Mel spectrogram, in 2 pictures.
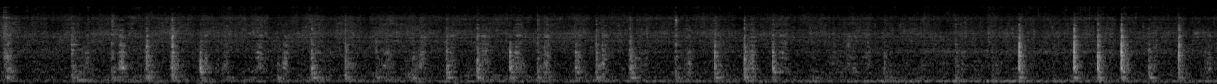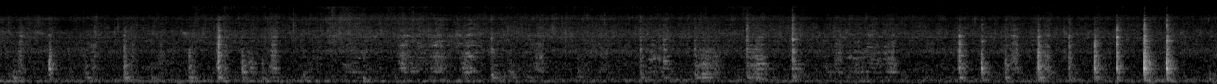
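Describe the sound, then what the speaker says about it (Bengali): Turmeric, chili powder and green chilies fry in oil with a steady close sizzle, broken again and again by the scrape and clatter of stirring, and no one speaks. "দেখতে পাচ্ছ মশলাগুলো প্রায় ফ্রাই হয়ে গেছে, তেল ছেড়ে দিয়েছে মশলা থেকে।"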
